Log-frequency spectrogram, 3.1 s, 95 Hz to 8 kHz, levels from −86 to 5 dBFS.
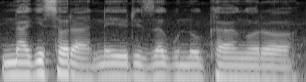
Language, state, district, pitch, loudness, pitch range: Kokborok, Tripura, West Tripura, 125 Hz, -16 LUFS, 115-135 Hz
